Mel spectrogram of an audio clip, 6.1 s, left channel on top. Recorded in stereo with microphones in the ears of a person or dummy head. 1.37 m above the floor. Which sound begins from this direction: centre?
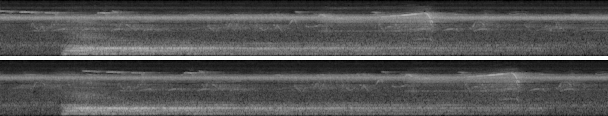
An explosion, at 0.6 s.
